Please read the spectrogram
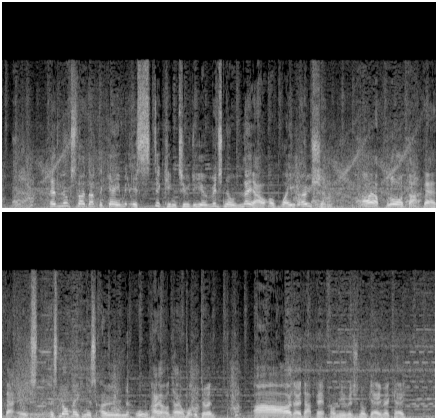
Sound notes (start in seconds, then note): none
